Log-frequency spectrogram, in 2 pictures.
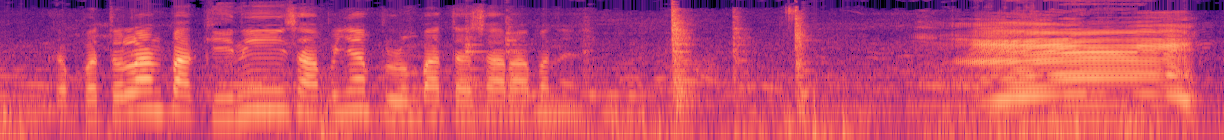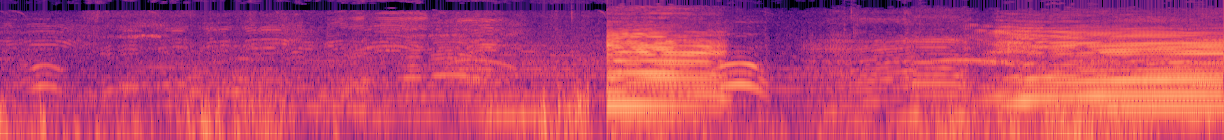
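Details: Cattle unloading from a truck, several animals mooing in overlapping bursts, some long harmonic lowing calls and shorter rough moos, with a loud sustained bellow near the middle and another toward the end, background clatter and faint voices.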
